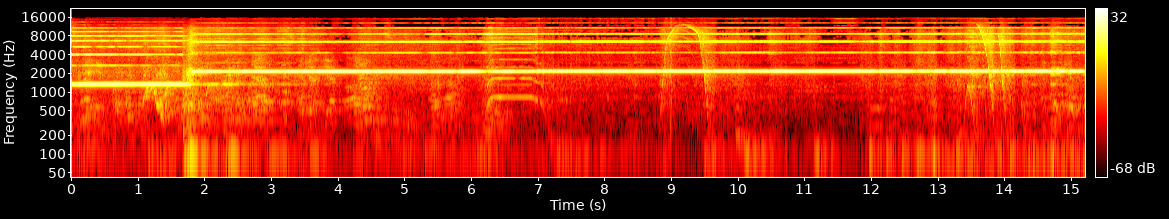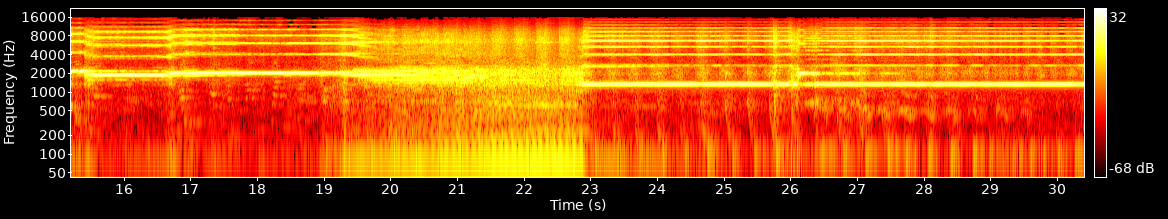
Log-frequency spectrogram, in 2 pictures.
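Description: Harsh-noise electronics from a table of effects pedals: a loud, held, piercing high tone with a stack of overtones. It jumps to a higher pitch about two seconds in, with swooping glides over it. Near the end it breaks into a few seconds of dense, distorted low rumble, then the first high tone returns.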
